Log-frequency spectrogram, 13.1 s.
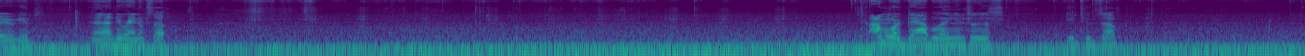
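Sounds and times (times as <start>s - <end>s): steady low rumble: 0.0s - 13.0s
man biting and chewing: 1.8s - 8.7s.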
